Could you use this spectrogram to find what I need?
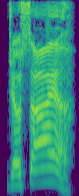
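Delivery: loud high call across distance; shout. Acted. Trapper shouting to his partner, loud call. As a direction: shout the name down the hill. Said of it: "he shouted".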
